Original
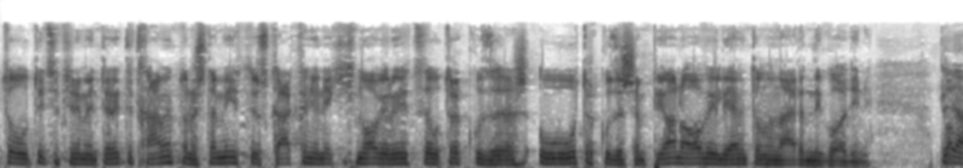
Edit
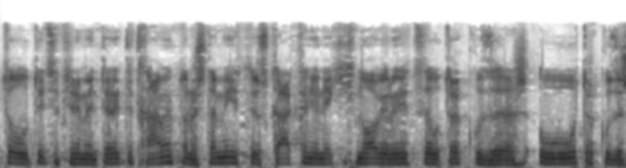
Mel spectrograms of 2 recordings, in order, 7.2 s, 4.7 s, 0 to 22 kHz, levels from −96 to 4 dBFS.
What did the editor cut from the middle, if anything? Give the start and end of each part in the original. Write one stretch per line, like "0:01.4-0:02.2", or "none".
none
